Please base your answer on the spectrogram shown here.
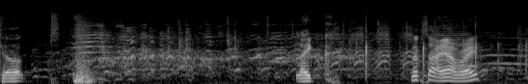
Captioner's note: laughter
